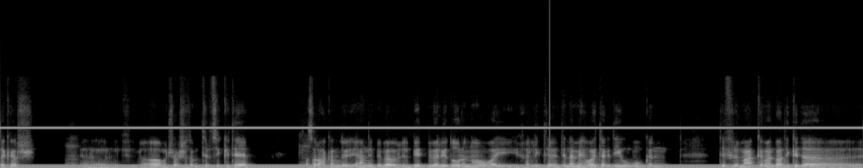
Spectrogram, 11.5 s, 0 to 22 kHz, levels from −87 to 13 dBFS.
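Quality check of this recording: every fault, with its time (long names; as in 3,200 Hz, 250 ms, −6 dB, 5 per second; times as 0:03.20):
mains hum 60 Hz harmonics 7 −28 dBFS
whistle 5,300 Hz −26 dBFS
0:07.33: click −9 dBFS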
